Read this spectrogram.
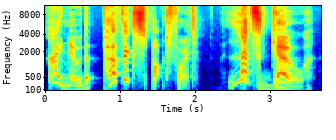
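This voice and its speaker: A woman's voice: rumbling low, wildly swooping pitch, takes it slowly, fairly bright tone, slightly rough, no echo, studio quality, exaggerated voice. A woman voicing a mischievous, boastful male cartoon chaos creature in a smug, cheeky, theatrical manner. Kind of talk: fan fiction storytelling.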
